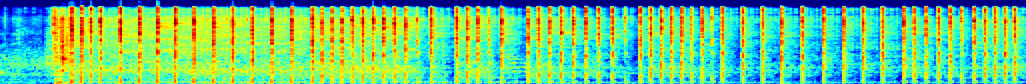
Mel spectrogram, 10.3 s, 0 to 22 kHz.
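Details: Yamaha XS650 first start in 25 years after refitting stock carbs and finishing wiring, kick-started: crisp evenly spaced twin-cylinder pops at steady pace, no misses or knocking; normal running.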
